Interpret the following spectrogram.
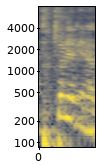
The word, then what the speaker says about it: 프톨레미: 그 다음에 프톨레마이오스 그런데 그냥 프톨레미라 그러시면 됩니다.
